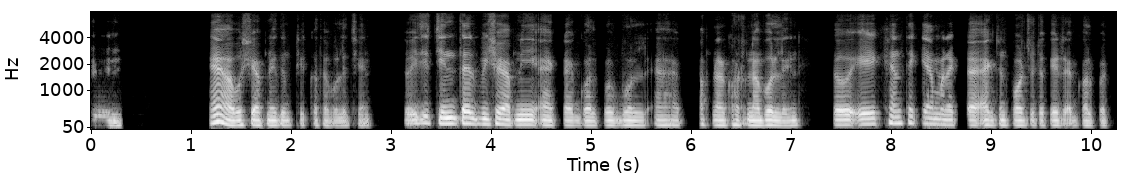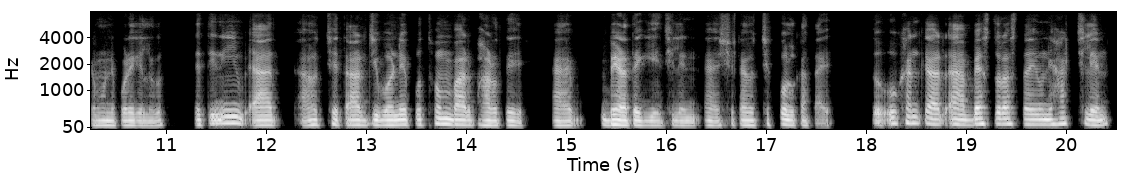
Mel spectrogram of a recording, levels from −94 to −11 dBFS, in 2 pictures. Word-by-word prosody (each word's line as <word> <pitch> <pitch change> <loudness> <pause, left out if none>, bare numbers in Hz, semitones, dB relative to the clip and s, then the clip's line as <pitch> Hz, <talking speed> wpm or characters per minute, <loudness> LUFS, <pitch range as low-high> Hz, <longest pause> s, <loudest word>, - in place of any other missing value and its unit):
হুম। 110 -4 -5 1.0
হ্যাঁ 190 +1 +7
অবশ্যই 115 +2 +2
আপনি 110 - -2
একদম 105 0 -1
ঠিক - - -9
কথা 105 -1 -6
বলেছেন। 95 0 -5 0.4
তো - - -30
এই - - +1
যে 165 - +2
চিন্তার 145 0 +7
বিষয়ে 130 0 +4
আপনি 125 0 +4 0.3
একটা 105 - -4 0.2
গল্প 105 -2 -1 0.2
বললে 105 -1 +1
অ্যা 115 - -1 0.4
আপনার 115 -2 -1
ঘটনা 110 -2 +2
বললেন। 105 -2 +3 0.4
তো 120 - +3 0.3
এখান 140 +3 0
থেকে 165 -2 -4
আমার 130 -2 +1
একটা - - -6 0.2
একজন 110 0 -1
পর্যটকের 110 0 -1
অ্যা - - -2
গল্প 100 -2 -3
একটা 110 - -15
মনে 105 -1 +1
পড়ে 105 0 +1
গেল। 100 - -4 0.4
যে 125 - -2
তিনি - - +2 0.2
অ্যা 115 - +3 0.3
তা - - -10
হচ্ছে 120 +3 -5
তার 115 0 +2
জীবনে 115 +1 +4
১ম 125 +4 -1
বার 120 -2 +4
ভারতে 110 0 0 0.4
অ্যা 105 - -1 0.5
বেড়াতে 115 -3 +5
গিয়েছিলেন। 105 0 -4 0.2
অ্যা 105 - -2
সেটা 110 - -6
হচ্ছে 110 0 -5
কলকাতায়। 110 -5 -2 0.4
তো - - -6 0.2
ওখানকার 155 -3 0
অ্যা 135 -2 +3
ব্যস্ত 140 0 +2
রাস্তায় 135 -2 -1
উনি 125 0 +3
হাঁটছিলেন। 130 -6 -1
115 Hz, 170 wpm, -21 LUFS, 105-130 Hz, 1.0 s, হ্যাঁ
